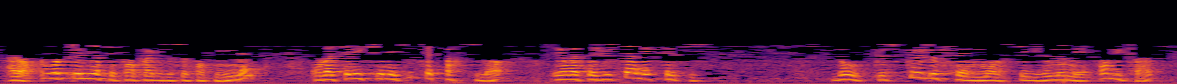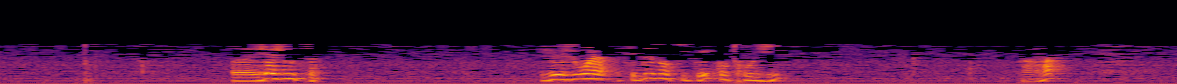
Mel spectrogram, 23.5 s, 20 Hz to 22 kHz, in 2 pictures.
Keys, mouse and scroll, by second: 0.8-2.7 middle drag, 9.2-11.2 middle drag, 10.8 KP_3, 12.8 Tab, 16.5-18.5 right drag, 19.1 ctrl+j, 21.0-23.5 middle drag, 22.8-23.5 scroll up 1.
